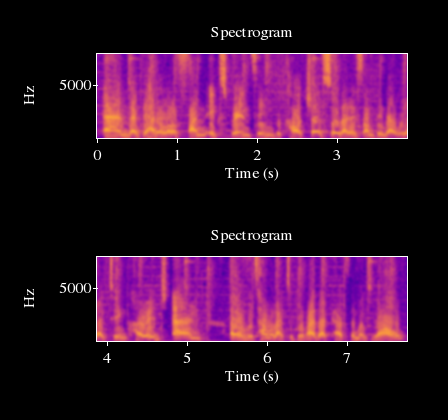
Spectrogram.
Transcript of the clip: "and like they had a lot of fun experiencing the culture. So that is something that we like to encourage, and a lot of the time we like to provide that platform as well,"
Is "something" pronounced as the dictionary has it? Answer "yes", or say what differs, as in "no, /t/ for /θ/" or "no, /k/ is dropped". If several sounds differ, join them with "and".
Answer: yes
